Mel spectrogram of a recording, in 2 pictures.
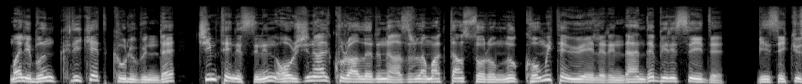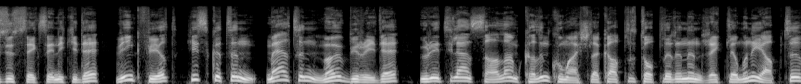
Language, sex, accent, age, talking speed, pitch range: Turkish, male, native, 30-49, 95 wpm, 120-165 Hz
